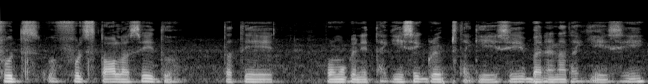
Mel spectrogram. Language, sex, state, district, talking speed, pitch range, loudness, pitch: Nagamese, male, Nagaland, Dimapur, 110 wpm, 115-130 Hz, -18 LUFS, 120 Hz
